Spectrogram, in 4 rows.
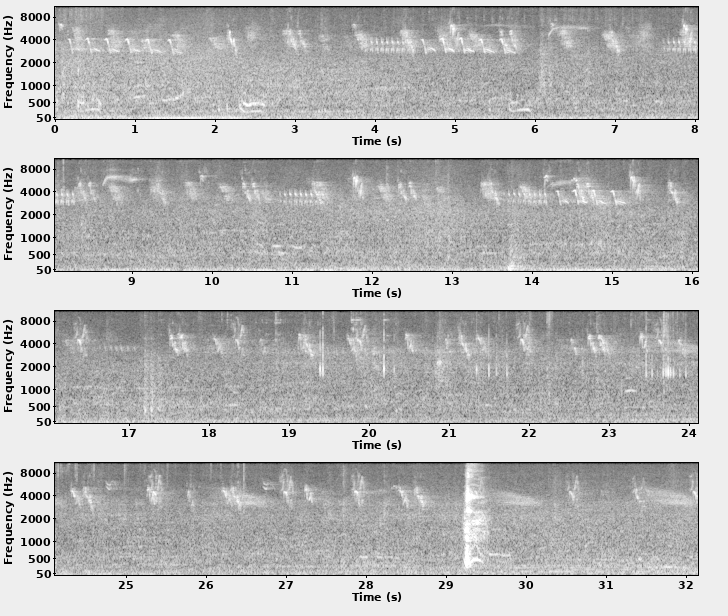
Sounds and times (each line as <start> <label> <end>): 0.0 pigeons 3.2
3.8 pigeons 9.4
